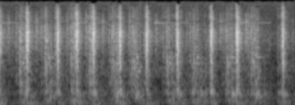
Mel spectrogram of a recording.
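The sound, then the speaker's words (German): Typewriter typing: many rapid, crisp key strikes in a steady, even rhythm, with a low mechanical rumble beneath the clacks. “Haben Sie noch eine Schreibmaschine auf dem Schreibtisch?”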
